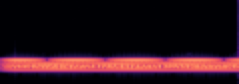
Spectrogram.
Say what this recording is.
Random Sound created with SuperCollider. Reminds me of sounds in ComputerGames or SciFi-Films, opening doors, beaming something...
ambience, ambient, atmosphere, electronic, sci-fi, sound, supercollider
